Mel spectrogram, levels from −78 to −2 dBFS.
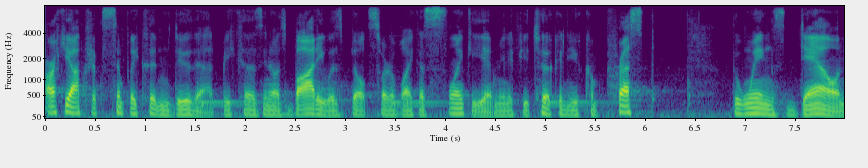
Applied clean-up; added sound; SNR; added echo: none; Ringtone; 19 dB; none.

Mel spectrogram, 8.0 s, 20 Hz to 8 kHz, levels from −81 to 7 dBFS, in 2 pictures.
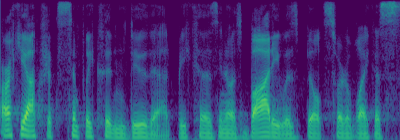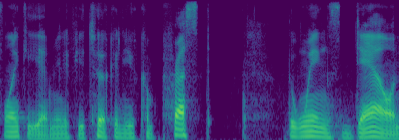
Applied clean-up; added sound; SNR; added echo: neural mask model Resemble Enhance denoiser.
